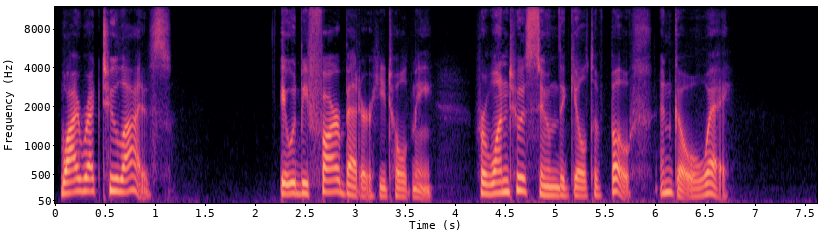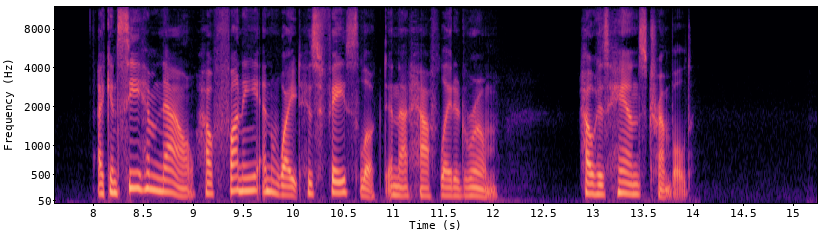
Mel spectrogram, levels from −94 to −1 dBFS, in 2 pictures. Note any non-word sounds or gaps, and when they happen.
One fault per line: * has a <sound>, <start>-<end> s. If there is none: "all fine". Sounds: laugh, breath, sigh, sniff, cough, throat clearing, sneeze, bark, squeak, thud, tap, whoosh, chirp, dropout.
all fine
